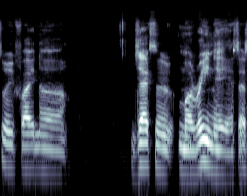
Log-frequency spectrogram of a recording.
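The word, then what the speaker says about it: Mariñez: fighting yeah that's what he's fighting uh jackson marina is that's how you say his name and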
